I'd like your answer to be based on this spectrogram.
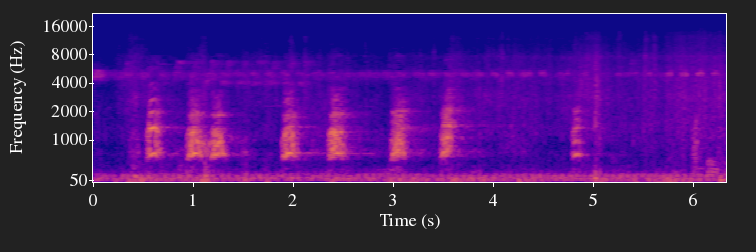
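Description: A dog barks repeatedly in short bursts, some doubled, at moderate distance over a steady low background hum, with a thin high tone running throughout.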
